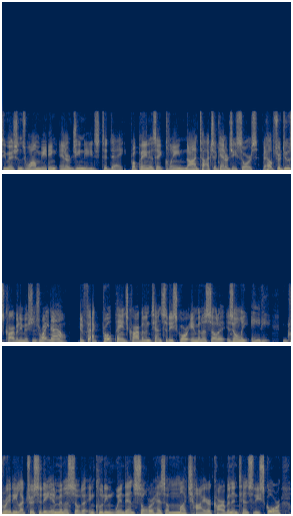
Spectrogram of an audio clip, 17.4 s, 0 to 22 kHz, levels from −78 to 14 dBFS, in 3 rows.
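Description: Packet loss on an ADPCM call hits at 0.89, 2.41, 7.55 and 14.46 s: each time about 20 ms, likely a couple of packets, drops to hard-edged silence, then the decoder's predictor and step size have drifted from the sender's, so the speech comes back slightly distorted before settling, all over the G.722 wideband coding's faint upper-band hiss.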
